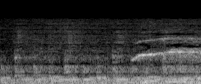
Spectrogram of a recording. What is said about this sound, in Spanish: Ahí están los caballos que nos fueron robados cuando estuvimos en la aldea.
